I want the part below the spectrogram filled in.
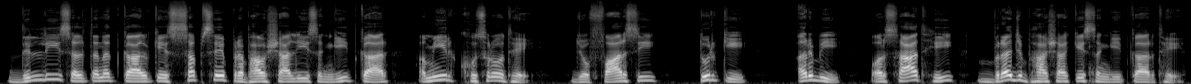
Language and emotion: Hindi, neutral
